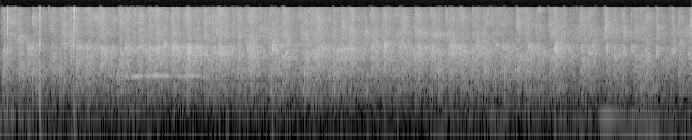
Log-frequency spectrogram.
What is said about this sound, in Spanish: Entonces, una vez más, eh, ¿por qué no damos, ya no hemos dado un fuerte aplauso, ¿va? Un fuerte aplauso, entonces.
